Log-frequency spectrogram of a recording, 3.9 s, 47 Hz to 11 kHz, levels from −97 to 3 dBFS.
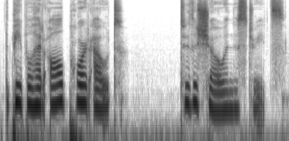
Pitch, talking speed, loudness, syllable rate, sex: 180 Hz, 185 wpm, -18 LUFS, 4.8 syllables/s, female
